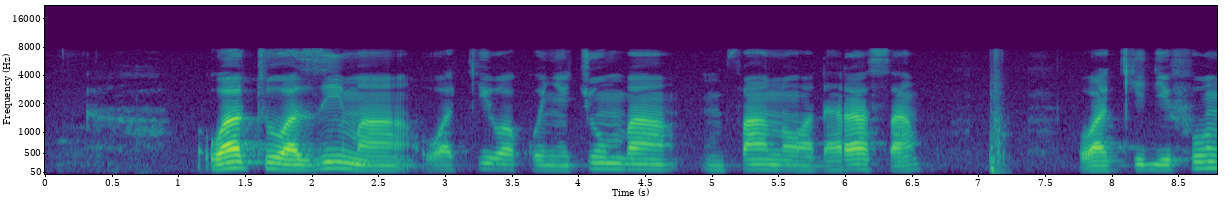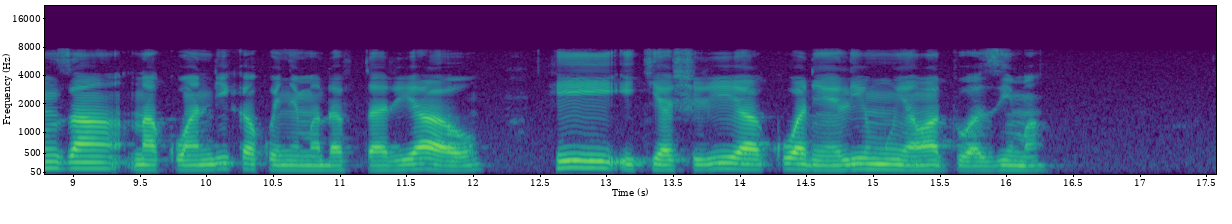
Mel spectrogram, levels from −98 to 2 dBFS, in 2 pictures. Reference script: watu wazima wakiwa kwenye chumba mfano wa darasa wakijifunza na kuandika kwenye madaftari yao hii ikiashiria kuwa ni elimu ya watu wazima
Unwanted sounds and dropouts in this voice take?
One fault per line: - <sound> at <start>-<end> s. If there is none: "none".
- thud at 7.1-7.3 s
